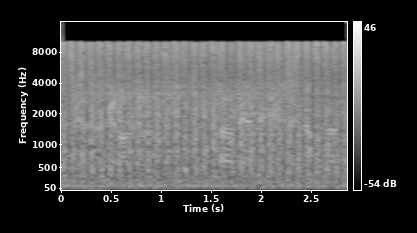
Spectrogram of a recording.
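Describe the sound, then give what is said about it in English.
A helicopter's rotor thumps steadily and loudly over a deep engine drone, its rapid chopping rhythm filling the whole stretch without pause, with a rope hanging out of it as a crowd watches from below. “Okay, put camera into position in the helicopter.”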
